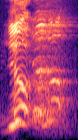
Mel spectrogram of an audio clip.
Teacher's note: پہلے والا لام حمزہ سے ملتا ہے تو جھٹکا آتا ہے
